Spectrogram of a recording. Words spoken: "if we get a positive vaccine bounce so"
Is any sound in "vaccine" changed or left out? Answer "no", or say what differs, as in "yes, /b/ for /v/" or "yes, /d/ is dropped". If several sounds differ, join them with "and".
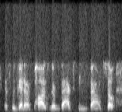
no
